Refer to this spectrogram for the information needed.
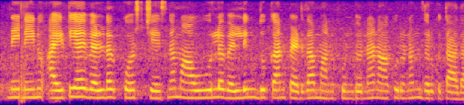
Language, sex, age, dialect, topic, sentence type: Telugu, female, 18-24, Telangana, banking, question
